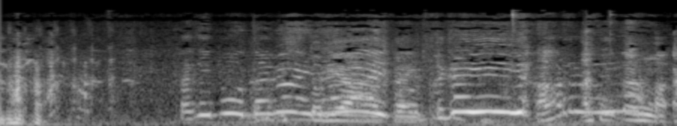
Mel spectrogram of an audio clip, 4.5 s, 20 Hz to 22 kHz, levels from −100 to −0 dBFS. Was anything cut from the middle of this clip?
yes; 1 cut; at 1.0 s

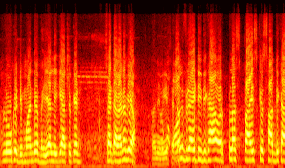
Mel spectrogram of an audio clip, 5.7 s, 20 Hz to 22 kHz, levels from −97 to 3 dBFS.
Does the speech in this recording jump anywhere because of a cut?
yes; 1 cut; at 3.4 s

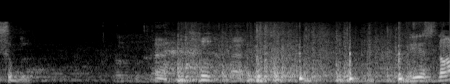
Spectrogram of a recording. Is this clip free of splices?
yes; 0 cuts

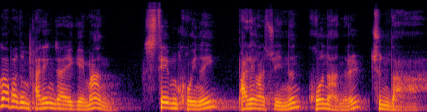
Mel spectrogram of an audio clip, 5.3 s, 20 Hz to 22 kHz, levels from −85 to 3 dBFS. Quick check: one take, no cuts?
no; 1 cut; at 4.0 s

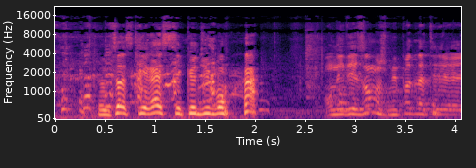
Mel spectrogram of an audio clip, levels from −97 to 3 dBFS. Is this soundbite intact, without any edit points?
no; 1 cut; at 2.1 s

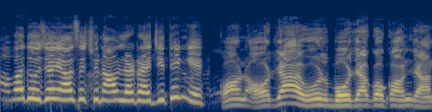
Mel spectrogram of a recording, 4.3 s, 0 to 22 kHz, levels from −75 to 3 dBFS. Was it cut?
yes; 1 cut; at 2.1 s

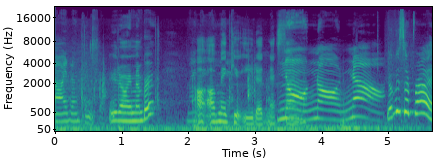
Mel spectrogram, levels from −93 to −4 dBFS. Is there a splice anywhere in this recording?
yes; 1 cut; at 4.7 s

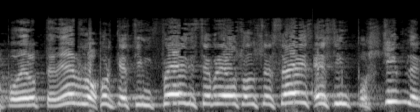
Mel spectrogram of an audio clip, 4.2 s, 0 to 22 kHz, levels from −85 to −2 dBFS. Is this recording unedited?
no; 2 cuts; at 1.0 s, 3.1 s

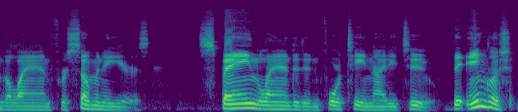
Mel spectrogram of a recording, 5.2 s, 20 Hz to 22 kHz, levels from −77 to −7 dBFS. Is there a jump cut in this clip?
yes; 1 cut; at 4.1 s

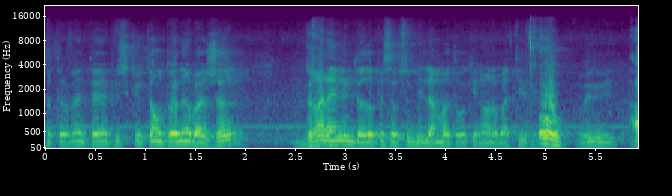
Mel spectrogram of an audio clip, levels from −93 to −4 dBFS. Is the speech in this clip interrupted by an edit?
no; 0 cuts

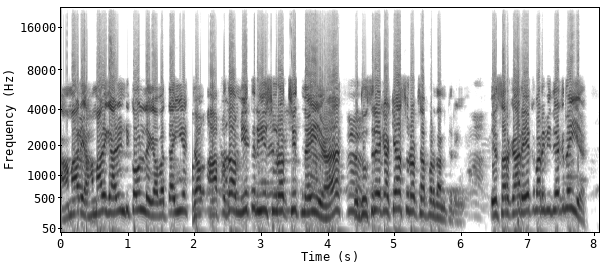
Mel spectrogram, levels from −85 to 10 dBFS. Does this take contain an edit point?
yes; 1 cut; at 1.9 s

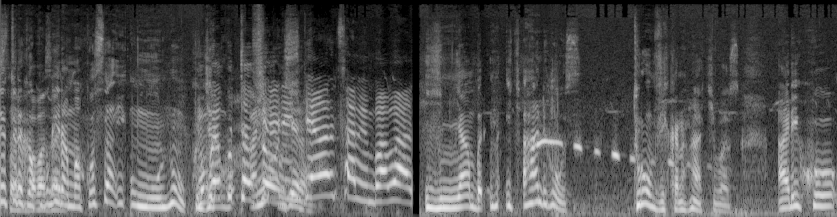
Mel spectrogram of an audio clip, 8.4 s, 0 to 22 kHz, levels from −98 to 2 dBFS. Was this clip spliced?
yes; 1 cut; at 4.2 s

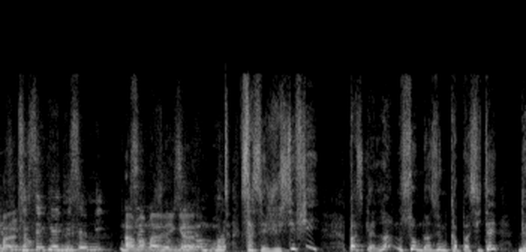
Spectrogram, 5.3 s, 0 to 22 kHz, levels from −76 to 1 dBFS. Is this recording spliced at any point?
yes; 1 cut; at 2.3 s

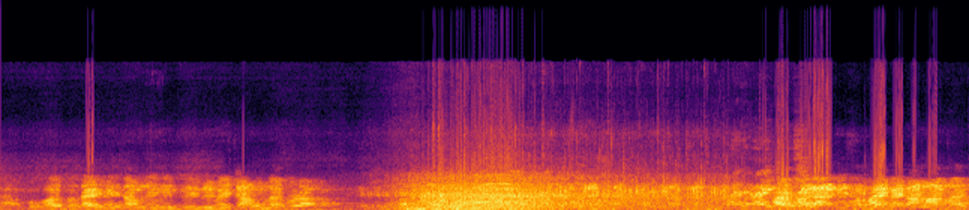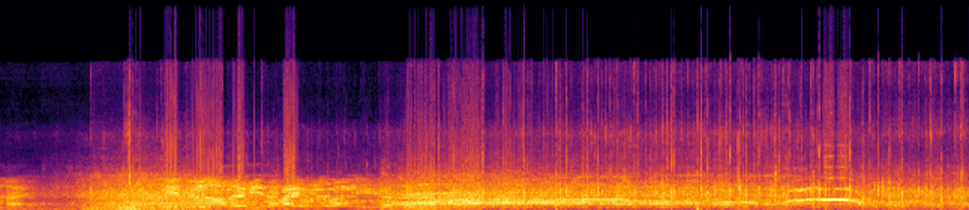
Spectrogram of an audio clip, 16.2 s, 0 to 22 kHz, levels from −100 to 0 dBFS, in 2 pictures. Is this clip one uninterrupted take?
no; 1 cut; at 6.0 s

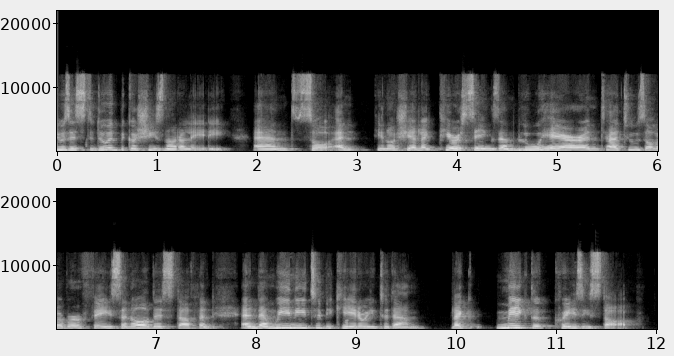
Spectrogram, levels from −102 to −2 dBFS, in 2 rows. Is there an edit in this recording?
no; 0 cuts

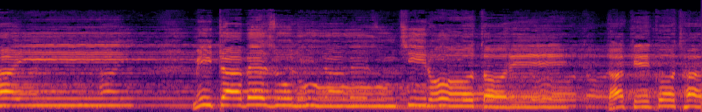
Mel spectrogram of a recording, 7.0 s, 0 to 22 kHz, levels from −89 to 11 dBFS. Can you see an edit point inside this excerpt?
no; 0 cuts

